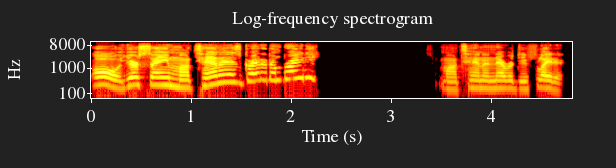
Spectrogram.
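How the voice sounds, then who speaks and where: A man hosting a casual live stream, talking fast and excitedly, repeating himself and using slang. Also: high-pitched, smooth, dry recording. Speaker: football streamer host.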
